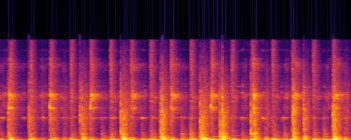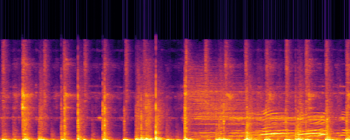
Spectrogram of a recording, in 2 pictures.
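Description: A drum kit is played in a fast, dense pattern of bass drum, snare and cymbal hits during an instrumental stretch of an indie-folk song. Near the end, voices come back in singing over the drums.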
